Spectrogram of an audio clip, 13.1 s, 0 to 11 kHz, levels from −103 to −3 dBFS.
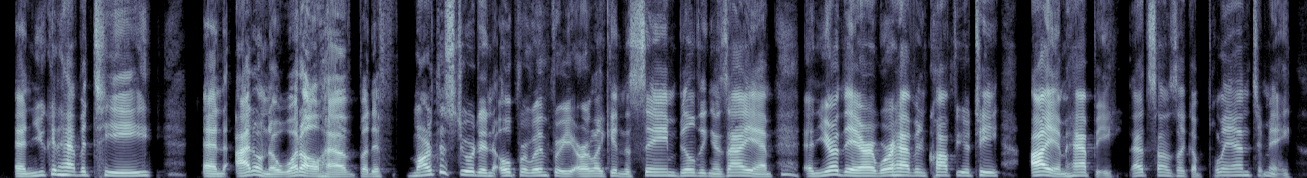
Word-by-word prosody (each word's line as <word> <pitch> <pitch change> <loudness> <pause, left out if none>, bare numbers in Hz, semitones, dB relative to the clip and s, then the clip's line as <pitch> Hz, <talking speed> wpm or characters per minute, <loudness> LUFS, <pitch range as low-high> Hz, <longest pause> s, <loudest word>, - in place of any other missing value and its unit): and 155 +1 -1
you 205 +4 -6
can 265 +3 -3
have 225 -3 +1
a 215 - -2
tea, 185 -1 -2 0.5
and 150 -2 +2
I 160 - +7
don't 225 -6 -1
know 130 0 0
what - - +2
I'll 145 -1 +6
have, 130 -1 +2
but 145 -1 -4
if 145 - -6 0.2
Martha 230 - 0
Stewart 220 - -2
and 180 -2 -1
Oprah 190 +1 -3
Winfrey 185 -4 -3
are, 150 0 0
like, 155 -1 -4
in 175 -5 -4
the 135 - -7
same 195 +5 -1
building 175 -3 -5
as 140 - -7
I 185 0 +3
am, 135 -6 +1 0.3
and 155 0 -7
you're 240 +7 +2
there, 175 -5 +4
we're 190 +4 +3
having 195 -3 +2
coffee 200 0 -2
or - - -6
tea, 190 -1 -4 0.3
I 220 - +10
am 145 -6 +1
happy, 180 - -1
that 190 0 -4
sounds 190 -3 -5
like 165 -1 -9
a - - -7
plan 205 +2 -7
to 190 - -12
me. - - -10
185 Hz, 215 wpm, -23 LUFS, 155-200 Hz, 0.5 s, I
